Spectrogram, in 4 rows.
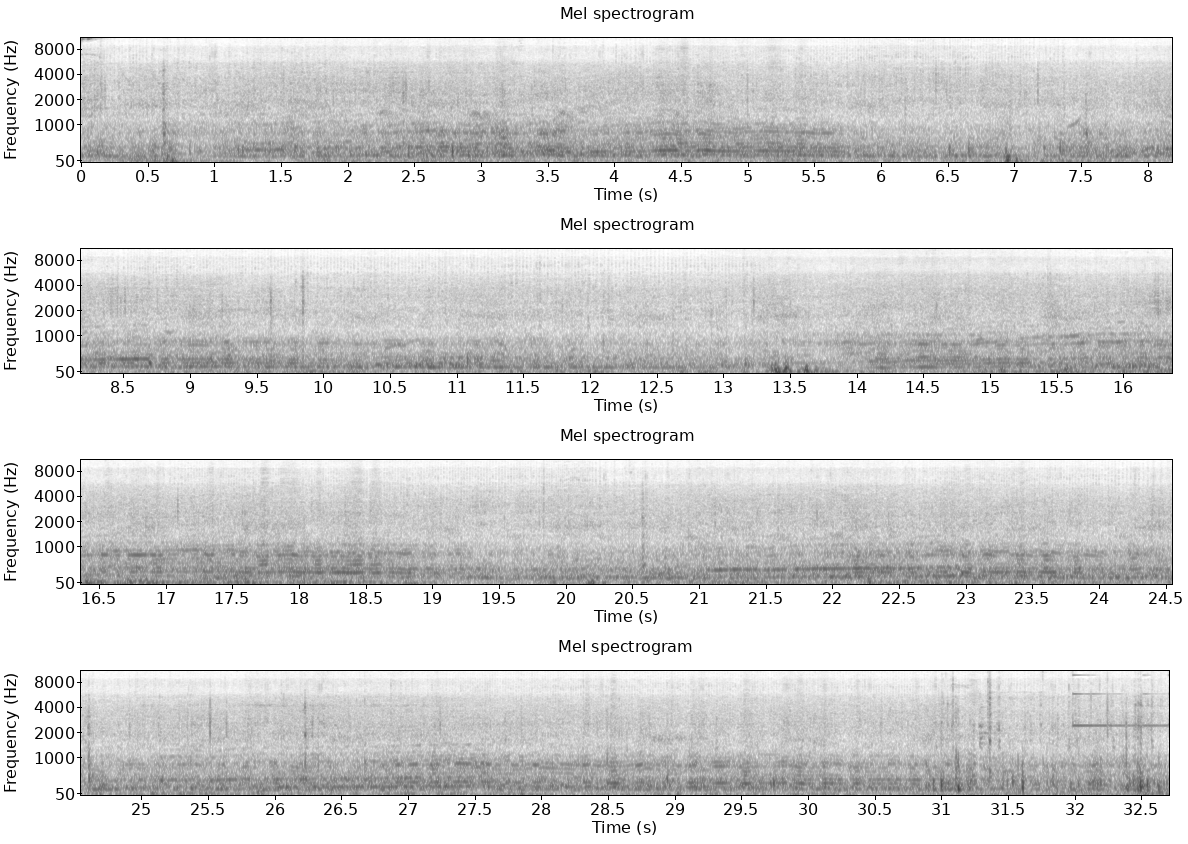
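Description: Mountain bike rolling over a dirt trail: a steady hum that rises and falls in pitch with the bike's speed, with rolling noise and wind on the microphone. A few sharp knocks come from bumps, one about 7 seconds in and another at about 13 seconds.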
